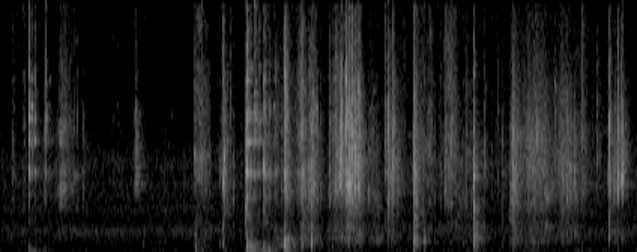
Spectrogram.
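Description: Cardboard card box being opened and handled by hand: scattered light taps, scrapes and rustles, busiest about three to four seconds in, then the crinkle of a plastic foil pouch being handled near the end.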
